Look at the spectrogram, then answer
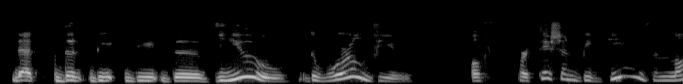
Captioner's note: none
